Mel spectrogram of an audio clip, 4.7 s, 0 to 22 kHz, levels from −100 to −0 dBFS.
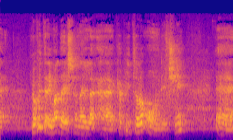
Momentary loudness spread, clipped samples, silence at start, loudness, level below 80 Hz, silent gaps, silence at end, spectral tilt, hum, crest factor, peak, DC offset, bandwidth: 16 LU; under 0.1%; 0 s; -20 LUFS; -80 dBFS; none; 0 s; -0.5 dB/octave; none; 18 dB; -4 dBFS; under 0.1%; 15.5 kHz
